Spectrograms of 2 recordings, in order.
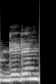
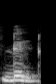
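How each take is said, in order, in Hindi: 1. बीच की d ध्वनि पूरी तरह बोली जाती है। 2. बीच की d ध्वनि छोड़ दी जाती है। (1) "इसको डिडंट बोलते हैं कुछ लोग" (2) "but the right pronunciation is डिंट"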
